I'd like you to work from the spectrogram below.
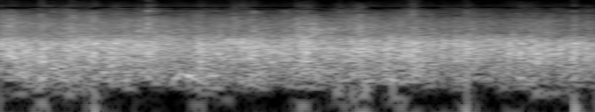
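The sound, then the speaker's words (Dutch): Applause from the chamber greets newly sworn-in members of the Raad van Almanswaard at a council meeting, a dense, steady patter of many hands clapping at an even level throughout, with no voices above it. “Dan bent u nu volwaardig raadslid van de Raad van Almanswaard. En daarmee is die compleet. Dat is een applausje waard.”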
